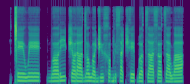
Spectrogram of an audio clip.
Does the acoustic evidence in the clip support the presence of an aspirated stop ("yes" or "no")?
yes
